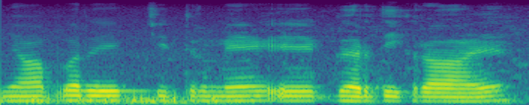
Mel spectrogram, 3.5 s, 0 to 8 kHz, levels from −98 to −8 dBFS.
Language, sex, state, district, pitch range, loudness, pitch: Hindi, male, Uttar Pradesh, Shamli, 130-135 Hz, -17 LUFS, 130 Hz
